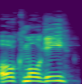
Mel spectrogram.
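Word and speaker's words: Okmulgee: reported in um near Morris near Oak o Oak muli that's how you say it um so this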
